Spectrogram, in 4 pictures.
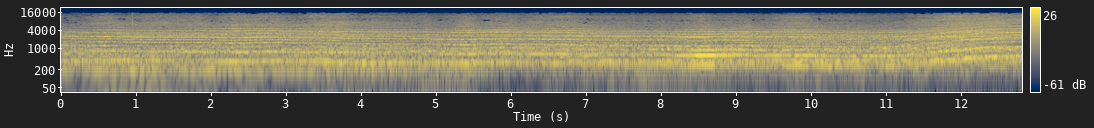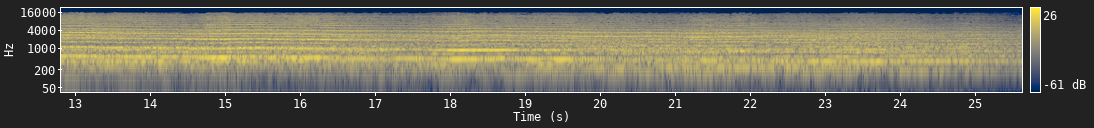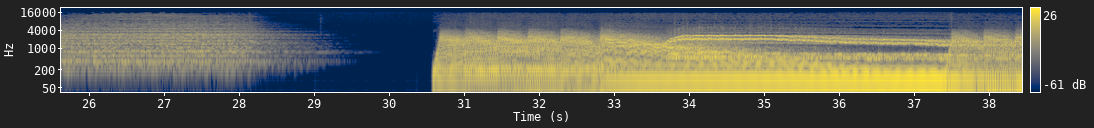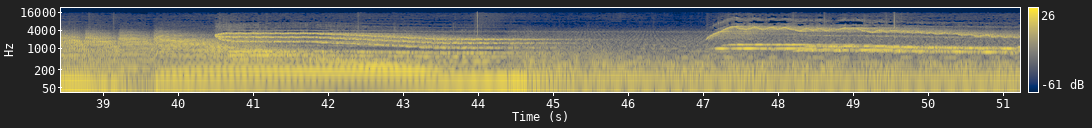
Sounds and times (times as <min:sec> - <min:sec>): Music: 0:00.0 - 0:29.6, 0:30.6 - 0:51.2.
